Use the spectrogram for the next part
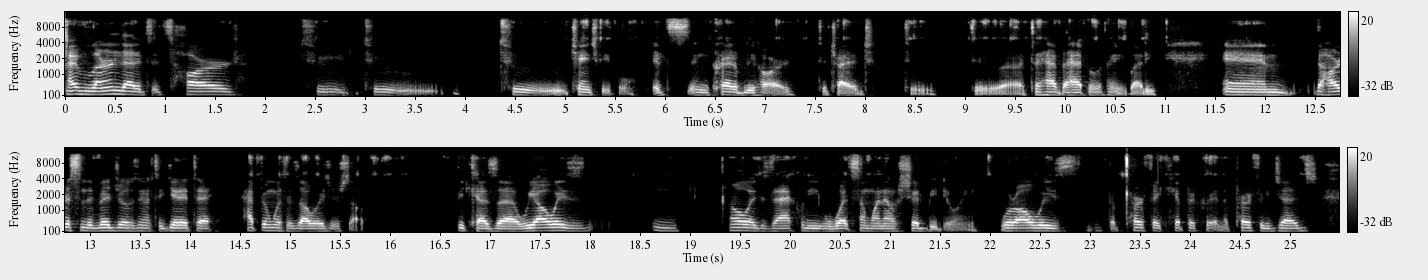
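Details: Adult man with a lifelong stutter, repeating a phrase and words several times and saying "excuse me"; stuttering.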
